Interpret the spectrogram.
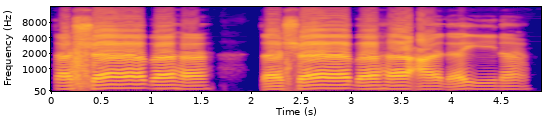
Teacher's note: Sya ini bagaimana cara pelafalannya dari tengah lidah kita, karena makhrajnya dari tengah lidah sya. Dan sya memiliki sifat namanya tafashi.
